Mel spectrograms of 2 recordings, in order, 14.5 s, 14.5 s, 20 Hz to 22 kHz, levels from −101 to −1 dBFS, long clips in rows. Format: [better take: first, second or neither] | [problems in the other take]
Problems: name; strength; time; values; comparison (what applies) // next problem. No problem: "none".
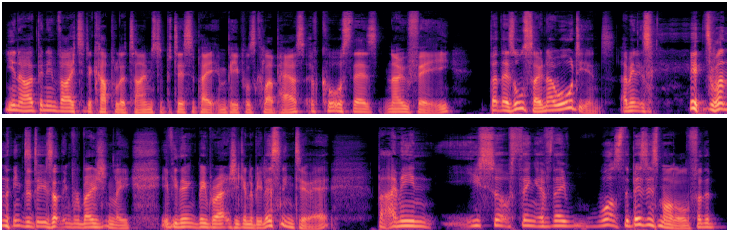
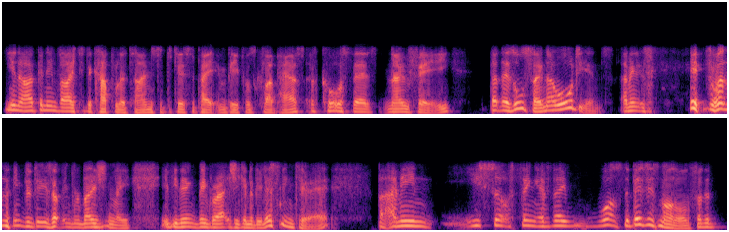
first | garbled, watery; badly; nothing above 4 kHz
